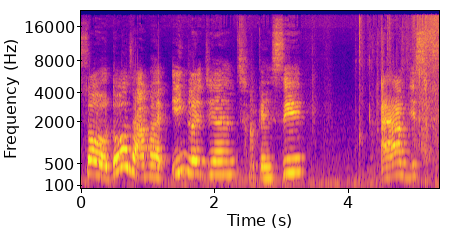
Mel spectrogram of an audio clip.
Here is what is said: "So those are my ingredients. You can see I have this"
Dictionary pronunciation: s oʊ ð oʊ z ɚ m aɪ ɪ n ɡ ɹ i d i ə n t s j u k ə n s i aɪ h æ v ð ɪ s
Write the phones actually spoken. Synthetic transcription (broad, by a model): s oʊ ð oʊ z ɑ m aɪ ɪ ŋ ɡ l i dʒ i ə n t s j u k ə n s i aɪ h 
